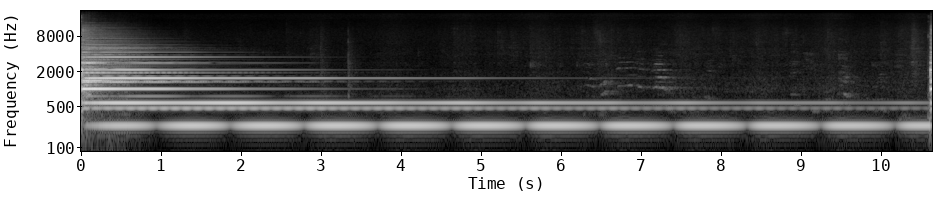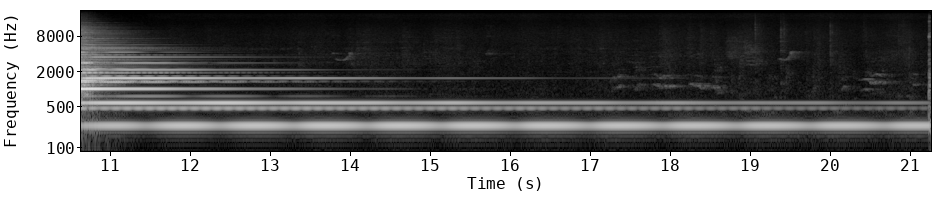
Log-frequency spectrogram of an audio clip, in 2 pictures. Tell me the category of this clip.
Instrument samples > Percussion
